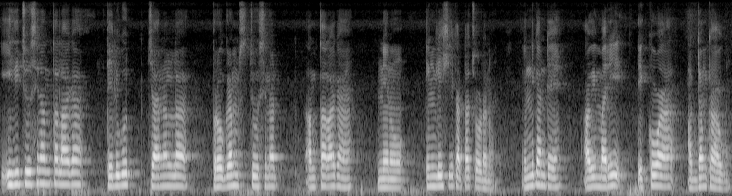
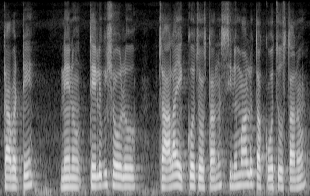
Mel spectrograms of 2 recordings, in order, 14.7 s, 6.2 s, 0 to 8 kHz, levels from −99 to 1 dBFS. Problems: background sounds at intervals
